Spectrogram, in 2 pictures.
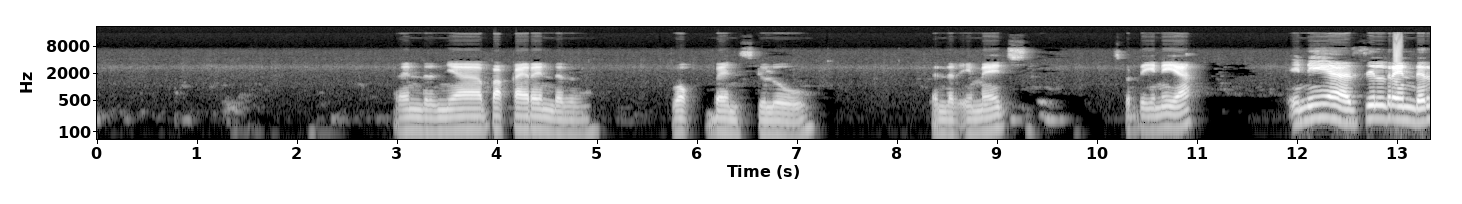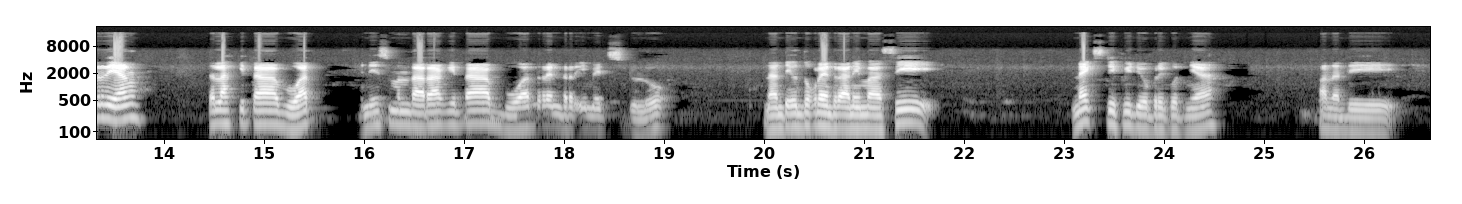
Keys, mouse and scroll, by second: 1.4-2.4 scroll up 24, 2.9-3.9 scroll up 5, 3.9 click, 3.9-4.3 scroll up 1, 4.8 click, 7.2 click.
